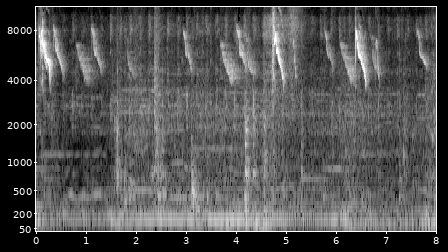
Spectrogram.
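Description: Caged white-eye (pleci) singing: a run of short, high chirps, each sliding quickly downward, repeated irregularly, with the loudest calls about a quarter second in, just past the middle and about three quarters through.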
